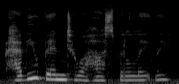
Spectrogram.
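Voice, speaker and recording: An actress playing a grave, guarded scientist in a video game, measured and solemn, with a resigned air. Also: female voice, mid-range voice, darkish tone, slightly rough, close to an everyday voice. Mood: grave, clinical. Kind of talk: dramatic video game voice acting. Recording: musical score underneath. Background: dramatic game soundtrack music.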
